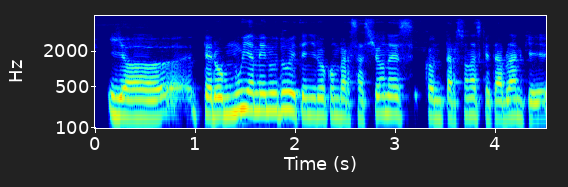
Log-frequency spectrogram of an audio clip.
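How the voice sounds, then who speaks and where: With a French accent, a man speaks at a fairly quick pace and fairly high pitch, his tone dark and mellow and his intonation fairly even. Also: quiet background. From France. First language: French (speaking Spanish). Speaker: e-commerce consultant. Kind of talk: webinar interview. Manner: halting with fillers.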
